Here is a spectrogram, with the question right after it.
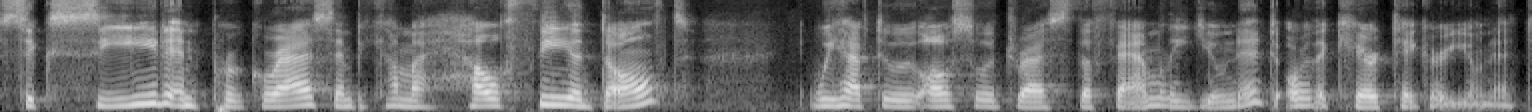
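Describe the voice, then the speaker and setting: With a non-native accent, a woman speaks at a moderate pace and medium pitch with fairly even intonation, in a dry, close sound with no echo and a quiet background. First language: not English. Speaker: committee presenter. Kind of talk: meeting presentation. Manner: halting.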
